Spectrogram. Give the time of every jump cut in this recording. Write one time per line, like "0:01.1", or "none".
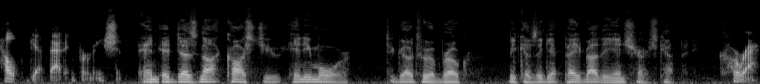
0:01.6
